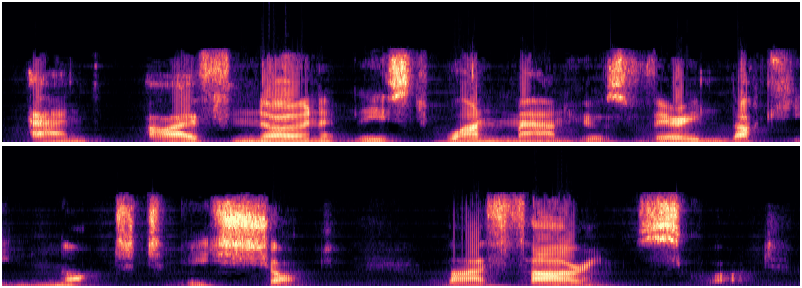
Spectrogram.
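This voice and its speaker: A man's voice: medium pitch, highs cut off. A man from Tanzania, middle-aged, talking conversationally as an interview guest, emphatic and often checking for agreement as he reminisces.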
